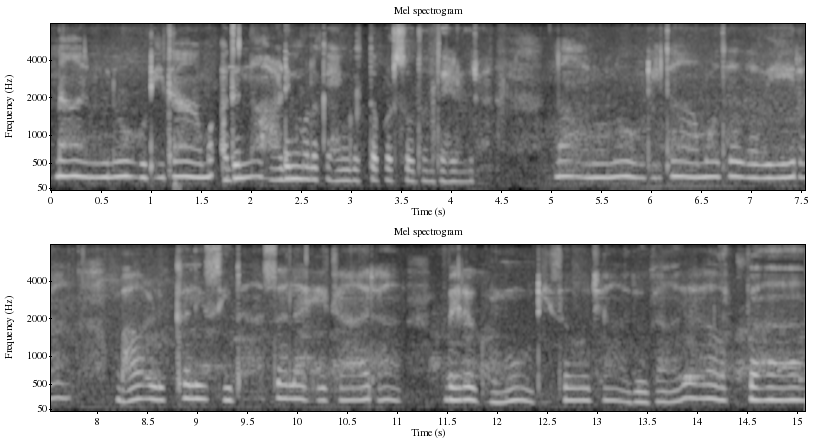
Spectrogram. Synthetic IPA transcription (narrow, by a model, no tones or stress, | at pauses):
naːnunuuɽid̪ɐmɐd̪ɐnːɐɦaːɽinmuːlɐkɐɦeŋɡʋjɐk̚t̪ɐpɐɽsoːd̪uɐnt̪ɐɦe̞ːɭud̪ɾe | naːnunuuɽid̪ɐːmod̪ɐdɐʋiːɾɐ | bʱaːɭikɐlisid̪ɐsɐlɐɦeɡaːɾɐ | bɛɾɐɡunuɖisoːd͡ʒɐd̪uɡaːlɐɐpːɐ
